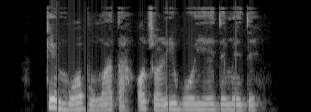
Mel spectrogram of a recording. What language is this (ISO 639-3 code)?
ibo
